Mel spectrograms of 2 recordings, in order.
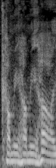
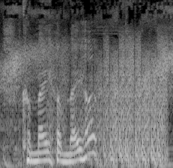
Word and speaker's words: Kamehameha: supposed to pronounce it Kami hamiha you're meant to pronounce it Kamehameha because it's named after a Hawaiian King called kameha Maya but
